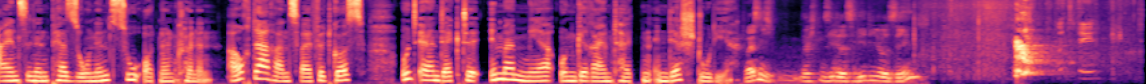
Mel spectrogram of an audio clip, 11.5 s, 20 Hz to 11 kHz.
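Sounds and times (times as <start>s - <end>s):
speech: 0.0s - 9.4s
mantrailing dog yapping at a man in a scent experiment: 10.2s - 10.8s.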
